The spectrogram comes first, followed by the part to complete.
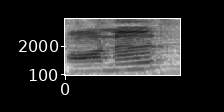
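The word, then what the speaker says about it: honour: एच जा जो शब्द है वो फर्स्ट लेटर के ऑनर ऑनर एच साइलेंट है।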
